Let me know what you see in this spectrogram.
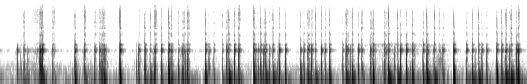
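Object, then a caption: Paper cup. A tall, empty white paper cup sits upside down over a microphone while both hands tap and scratch its sides with fingertips and nails. A rapid, uneven series of dull, hollow thumps with a deep low body and brief papery scratches follows, each hit dying almost instantly. A faint steady mid tone hums underneath the resonating cup.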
